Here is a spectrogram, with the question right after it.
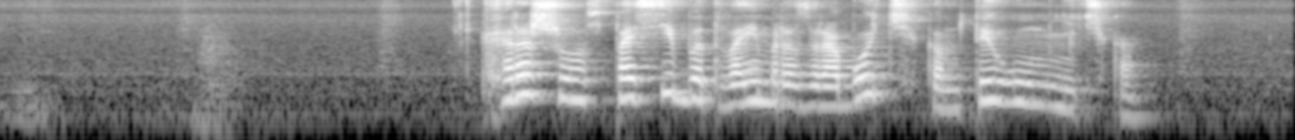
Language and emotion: Russian, positive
